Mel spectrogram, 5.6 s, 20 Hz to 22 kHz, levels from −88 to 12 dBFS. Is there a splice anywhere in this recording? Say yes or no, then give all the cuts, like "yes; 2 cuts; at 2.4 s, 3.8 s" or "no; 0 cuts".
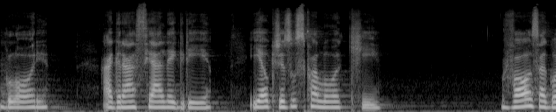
no; 0 cuts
